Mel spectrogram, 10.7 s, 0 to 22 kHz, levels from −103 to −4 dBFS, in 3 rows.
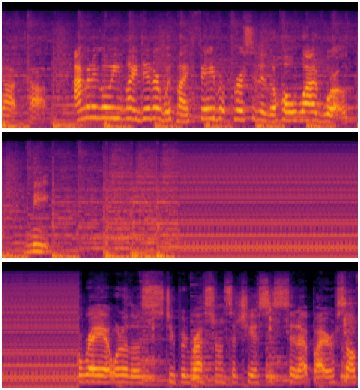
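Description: From 5.36 to 7.88 s a steady 43 Hz buzz replaces the audio: a system hang loop, replaying one 23.2 ms slice, consistent with a 1024-sample buffer, over and over.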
